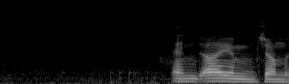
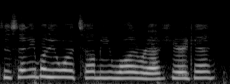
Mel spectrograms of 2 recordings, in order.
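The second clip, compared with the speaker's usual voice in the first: lightly raised, bright-edged group leader; high character voice; 4 dB louder than usual. Acted. Leader asking the group why they're out here, in a high voice. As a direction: pitch up for the leader of the circle. One player voicing many characters.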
